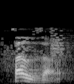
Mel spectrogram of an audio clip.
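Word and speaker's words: σῴζω: Sozo. that letter is pronounced like a DZ, sozo.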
